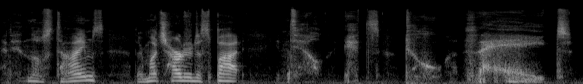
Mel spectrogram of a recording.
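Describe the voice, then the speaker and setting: A woman voicing an ominous boy in a visual novel, speaking in a hushed, breathy murmur. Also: sits low, wildly swooping pitch, slow pace, whispered, voice pushed down, full character voice. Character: hushed, ominous boy telling of night hunters. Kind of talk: visual novel voice-over put on by a let's-player.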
